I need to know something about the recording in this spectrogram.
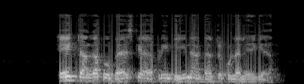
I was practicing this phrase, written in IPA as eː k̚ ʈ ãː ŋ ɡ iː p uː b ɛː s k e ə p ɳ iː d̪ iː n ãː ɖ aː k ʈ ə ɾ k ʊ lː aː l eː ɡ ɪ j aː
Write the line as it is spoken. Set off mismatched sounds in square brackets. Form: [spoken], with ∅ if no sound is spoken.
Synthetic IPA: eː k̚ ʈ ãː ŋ ɡ [aː] p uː b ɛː s k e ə p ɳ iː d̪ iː n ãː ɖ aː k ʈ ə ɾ k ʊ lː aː l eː ɡ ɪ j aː

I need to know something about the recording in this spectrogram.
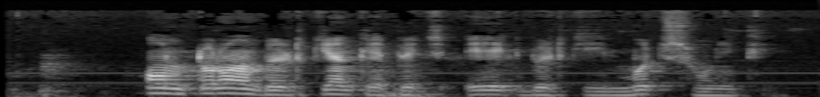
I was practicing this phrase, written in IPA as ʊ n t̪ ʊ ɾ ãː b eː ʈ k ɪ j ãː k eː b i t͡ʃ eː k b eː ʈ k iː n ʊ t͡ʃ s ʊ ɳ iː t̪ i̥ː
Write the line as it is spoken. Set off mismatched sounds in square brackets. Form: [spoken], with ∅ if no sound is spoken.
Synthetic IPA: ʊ n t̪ ʊ ɾ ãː b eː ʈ k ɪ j ãː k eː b [ɪ] t͡ʃ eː k b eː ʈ k iː [m] ʊ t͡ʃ s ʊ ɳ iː [t̪ʰ] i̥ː

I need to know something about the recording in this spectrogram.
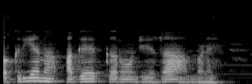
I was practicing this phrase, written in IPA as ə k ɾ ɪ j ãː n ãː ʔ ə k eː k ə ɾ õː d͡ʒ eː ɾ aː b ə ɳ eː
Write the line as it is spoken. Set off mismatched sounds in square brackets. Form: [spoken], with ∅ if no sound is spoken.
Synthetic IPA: ə k ɾ ɪ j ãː n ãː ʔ ə [ɡ] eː k ə ɾ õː d͡ʒ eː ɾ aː b ə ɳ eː

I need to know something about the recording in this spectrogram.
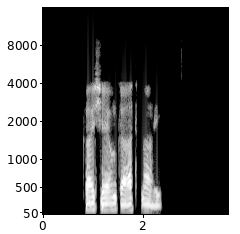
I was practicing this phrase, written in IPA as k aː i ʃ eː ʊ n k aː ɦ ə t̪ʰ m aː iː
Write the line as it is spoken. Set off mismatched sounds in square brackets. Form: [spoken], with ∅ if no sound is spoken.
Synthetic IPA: k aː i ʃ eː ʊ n k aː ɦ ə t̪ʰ [n] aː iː

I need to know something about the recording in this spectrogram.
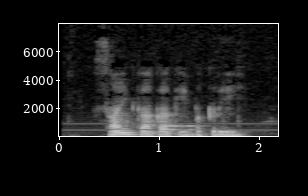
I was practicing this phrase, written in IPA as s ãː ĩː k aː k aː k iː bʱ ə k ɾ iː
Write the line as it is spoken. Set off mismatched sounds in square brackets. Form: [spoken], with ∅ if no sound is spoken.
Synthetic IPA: s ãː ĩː k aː k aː k iː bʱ ə k ɾ iː

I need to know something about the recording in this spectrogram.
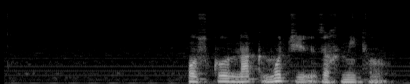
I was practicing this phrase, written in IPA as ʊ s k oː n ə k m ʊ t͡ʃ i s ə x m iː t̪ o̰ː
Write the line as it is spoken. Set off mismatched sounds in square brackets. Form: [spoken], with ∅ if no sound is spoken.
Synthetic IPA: ʊ s k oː n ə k m ʊ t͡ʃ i [z] ə x m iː [t̪ʰ] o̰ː

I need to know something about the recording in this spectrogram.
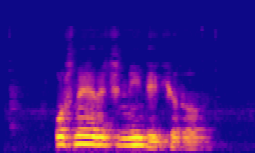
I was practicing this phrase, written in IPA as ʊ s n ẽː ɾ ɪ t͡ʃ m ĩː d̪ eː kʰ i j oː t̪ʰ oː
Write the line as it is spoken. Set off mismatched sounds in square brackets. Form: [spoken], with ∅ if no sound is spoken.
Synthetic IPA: ʊ s n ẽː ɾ ɪ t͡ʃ [n] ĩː d̪ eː kʰ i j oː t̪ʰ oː

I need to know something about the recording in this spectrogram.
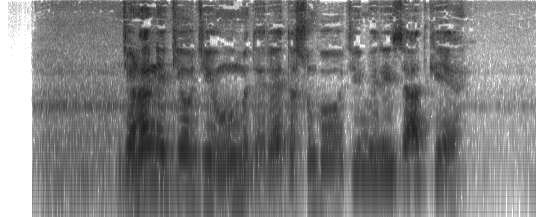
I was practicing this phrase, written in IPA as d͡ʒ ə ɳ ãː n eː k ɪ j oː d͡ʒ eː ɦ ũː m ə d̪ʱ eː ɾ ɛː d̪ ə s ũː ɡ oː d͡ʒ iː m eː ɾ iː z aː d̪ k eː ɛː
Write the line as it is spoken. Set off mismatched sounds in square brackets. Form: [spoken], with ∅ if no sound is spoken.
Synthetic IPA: d͡ʒ ə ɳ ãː n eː k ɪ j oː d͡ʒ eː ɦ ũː m ə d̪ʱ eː ɾ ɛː d̪ ə s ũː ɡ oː d͡ʒ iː m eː ɾ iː z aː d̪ k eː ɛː

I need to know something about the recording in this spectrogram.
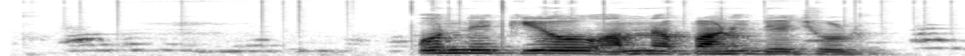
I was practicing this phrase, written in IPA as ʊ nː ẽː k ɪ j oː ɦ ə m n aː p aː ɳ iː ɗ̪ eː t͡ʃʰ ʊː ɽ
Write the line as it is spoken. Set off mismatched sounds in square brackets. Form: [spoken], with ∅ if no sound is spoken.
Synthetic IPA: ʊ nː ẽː k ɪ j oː ɦ ə m n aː p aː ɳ iː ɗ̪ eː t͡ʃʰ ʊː ɽ

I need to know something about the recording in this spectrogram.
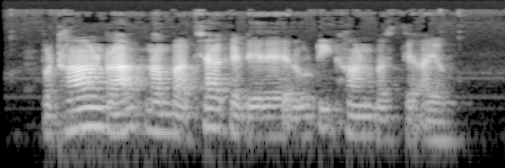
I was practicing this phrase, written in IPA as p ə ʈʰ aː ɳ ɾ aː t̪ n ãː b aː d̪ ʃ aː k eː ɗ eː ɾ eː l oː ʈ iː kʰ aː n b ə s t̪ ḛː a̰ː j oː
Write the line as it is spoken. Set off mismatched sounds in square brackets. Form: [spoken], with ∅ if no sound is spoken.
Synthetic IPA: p ə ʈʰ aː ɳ ɾ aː t̪ n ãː b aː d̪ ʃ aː k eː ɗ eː ɾ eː [ɾ] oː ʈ iː kʰ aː n b ə s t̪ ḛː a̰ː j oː

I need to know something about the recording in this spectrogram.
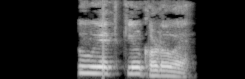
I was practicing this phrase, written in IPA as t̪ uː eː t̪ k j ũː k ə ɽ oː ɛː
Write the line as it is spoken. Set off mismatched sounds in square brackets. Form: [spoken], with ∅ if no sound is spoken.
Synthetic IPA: t̪ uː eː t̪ k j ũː [kʰ] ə ɽ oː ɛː

